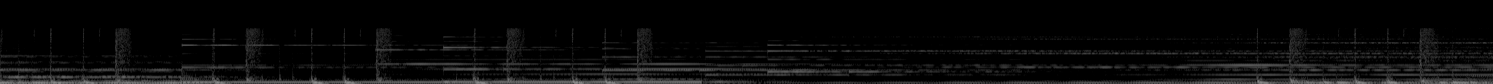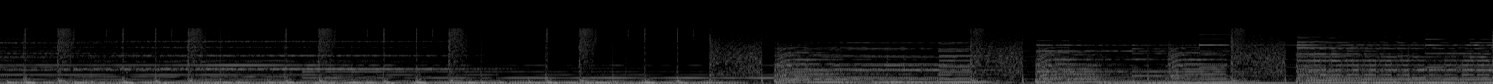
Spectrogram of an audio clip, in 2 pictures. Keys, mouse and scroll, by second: 0.0 click, 0.9 click, 1.3 click, 3.5 click, 7.2-12.8 typing, 15.9 ], 16.2 ], 17.2 ], 18.1 click, 18.4 click, 27.5 click, 29.5 click, 29.7 click.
